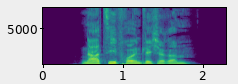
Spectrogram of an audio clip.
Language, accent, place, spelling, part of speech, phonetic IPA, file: German, Germany, Berlin, nazifreundlicherem, adjective, [ˈnaːt͡siˌfʁɔɪ̯ntlɪçəʁəm], De-nazifreundlicherem.ogg
- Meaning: strong dative masculine/neuter singular comparative degree of nazifreundlich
